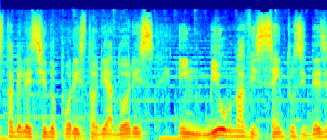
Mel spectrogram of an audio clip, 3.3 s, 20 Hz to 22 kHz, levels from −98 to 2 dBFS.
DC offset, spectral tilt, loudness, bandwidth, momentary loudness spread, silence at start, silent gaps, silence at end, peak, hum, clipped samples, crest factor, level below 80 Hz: under 0.1%; -4 dB/octave; -19 LUFS; 16.5 kHz; 7 LU; 0 s; none; 0 s; -4 dBFS; none; under 0.1%; 16 dB; -44 dBFS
